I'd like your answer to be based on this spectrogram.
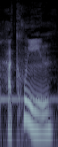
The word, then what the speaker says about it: Hakuin: She would not confess who the man was, but after much harassment, at last named Hakun. I hope I'm saying his name right. – How's it spelled? – H-A-K-U-I-N. – Hakuin.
